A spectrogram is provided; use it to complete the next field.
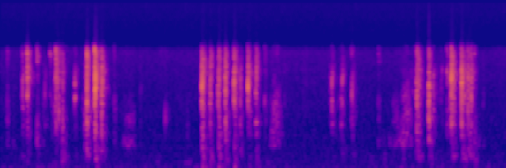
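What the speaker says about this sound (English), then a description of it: "Sometimes I hit keys too fast and they do other things than what I want them to do." Computer keyboard keys clatter in quick bursts of rapid typing separated by short pauses, close and clear with no talking.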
